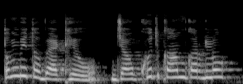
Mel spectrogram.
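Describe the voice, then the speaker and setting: A woman's voice: fairly high pitch, unhurried, warm tone. A woman voicing a lazy, irritable young wife who grumbles and waves off her family. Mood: irritated. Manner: grumbling, dismissive.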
